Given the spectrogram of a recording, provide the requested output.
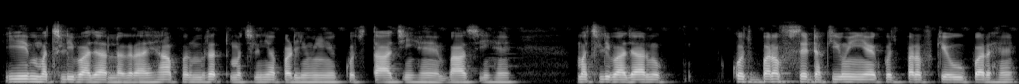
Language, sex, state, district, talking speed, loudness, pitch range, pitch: Hindi, male, Uttar Pradesh, Etah, 190 wpm, -18 LUFS, 105-115 Hz, 115 Hz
